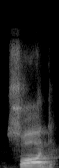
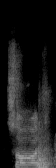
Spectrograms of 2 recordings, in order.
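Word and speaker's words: صاد: Sod. Very good. Okay, sister. Sod, Very good. So this is like a heavy S.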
